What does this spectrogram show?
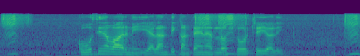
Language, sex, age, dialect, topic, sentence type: Telugu, male, 18-24, Utterandhra, agriculture, question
